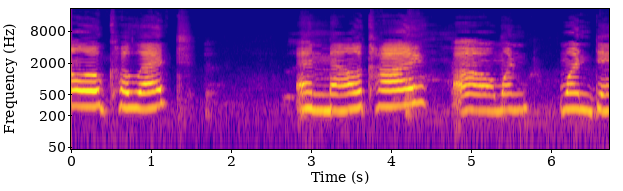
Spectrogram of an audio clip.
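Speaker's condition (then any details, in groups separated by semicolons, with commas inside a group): Cerebral palsy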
